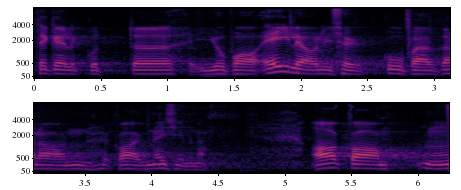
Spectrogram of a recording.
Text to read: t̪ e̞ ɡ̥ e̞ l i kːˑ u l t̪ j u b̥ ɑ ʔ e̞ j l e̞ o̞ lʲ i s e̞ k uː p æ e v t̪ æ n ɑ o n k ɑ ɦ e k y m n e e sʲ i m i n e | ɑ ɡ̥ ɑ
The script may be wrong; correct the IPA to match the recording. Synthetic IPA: t̪ e̞ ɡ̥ e̞ l i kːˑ u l t̪ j u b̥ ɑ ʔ e̞ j l e̞ o̞ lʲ i s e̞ k uː p æ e v t̪ æ n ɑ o n k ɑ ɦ e k y m n e e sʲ i m e n e | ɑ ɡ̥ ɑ

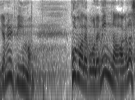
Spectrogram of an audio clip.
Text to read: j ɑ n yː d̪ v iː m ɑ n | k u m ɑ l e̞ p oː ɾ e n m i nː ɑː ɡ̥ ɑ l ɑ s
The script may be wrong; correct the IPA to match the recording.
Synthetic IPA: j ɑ n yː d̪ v iː m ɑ n | k u m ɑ l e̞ p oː l e m i nː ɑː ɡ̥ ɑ l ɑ s

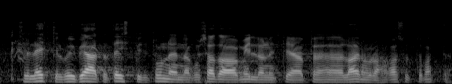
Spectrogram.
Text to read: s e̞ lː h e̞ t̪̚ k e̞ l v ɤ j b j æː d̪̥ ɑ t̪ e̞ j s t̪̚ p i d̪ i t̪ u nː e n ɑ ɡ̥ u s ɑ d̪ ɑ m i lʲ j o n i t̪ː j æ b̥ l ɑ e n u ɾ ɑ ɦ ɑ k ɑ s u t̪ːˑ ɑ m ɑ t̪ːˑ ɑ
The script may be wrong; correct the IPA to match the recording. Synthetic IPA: s e̞ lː h e̞ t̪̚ k e̞ l v ɤ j b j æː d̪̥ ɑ t̪ e̞ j s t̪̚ p i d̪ i t̪ u nː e n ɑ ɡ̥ u s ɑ d̪ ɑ m i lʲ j o n i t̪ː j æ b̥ l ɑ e n u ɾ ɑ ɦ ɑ k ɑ s u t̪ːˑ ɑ m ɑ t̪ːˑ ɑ

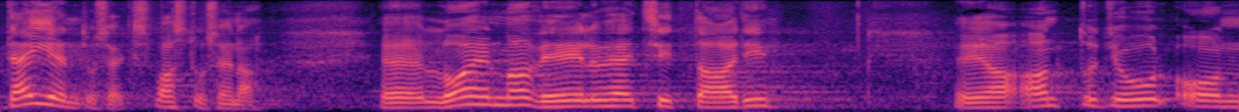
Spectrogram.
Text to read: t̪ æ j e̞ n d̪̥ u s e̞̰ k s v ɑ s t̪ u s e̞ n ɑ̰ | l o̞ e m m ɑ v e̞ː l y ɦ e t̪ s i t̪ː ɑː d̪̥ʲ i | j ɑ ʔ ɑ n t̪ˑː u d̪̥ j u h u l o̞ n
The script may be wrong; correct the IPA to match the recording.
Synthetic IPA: t̪ æ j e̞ n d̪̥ u s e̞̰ k s v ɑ s t̪ u s e̞ n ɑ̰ | l o̞ e n m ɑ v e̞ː l y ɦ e t̪ s i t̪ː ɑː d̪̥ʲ i | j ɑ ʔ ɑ n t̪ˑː u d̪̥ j u h u l o̞ n

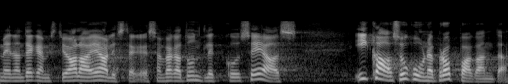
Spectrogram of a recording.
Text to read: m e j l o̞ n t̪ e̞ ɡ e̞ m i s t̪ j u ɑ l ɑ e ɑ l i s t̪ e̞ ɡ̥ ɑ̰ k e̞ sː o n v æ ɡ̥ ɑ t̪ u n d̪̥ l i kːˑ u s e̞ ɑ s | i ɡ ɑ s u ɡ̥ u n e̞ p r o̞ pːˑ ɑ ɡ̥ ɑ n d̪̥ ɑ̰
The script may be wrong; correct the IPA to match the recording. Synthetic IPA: m e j l o̞ n t̪ e̞ ɡ e̞ m i s t̪ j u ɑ l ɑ e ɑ l i s t̪ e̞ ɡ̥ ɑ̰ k e̞ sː o n v æ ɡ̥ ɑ t̪ u n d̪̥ l i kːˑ u s e̞ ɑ s | i ɡ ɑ s u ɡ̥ u n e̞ p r o̞ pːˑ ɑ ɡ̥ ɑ n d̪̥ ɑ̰

